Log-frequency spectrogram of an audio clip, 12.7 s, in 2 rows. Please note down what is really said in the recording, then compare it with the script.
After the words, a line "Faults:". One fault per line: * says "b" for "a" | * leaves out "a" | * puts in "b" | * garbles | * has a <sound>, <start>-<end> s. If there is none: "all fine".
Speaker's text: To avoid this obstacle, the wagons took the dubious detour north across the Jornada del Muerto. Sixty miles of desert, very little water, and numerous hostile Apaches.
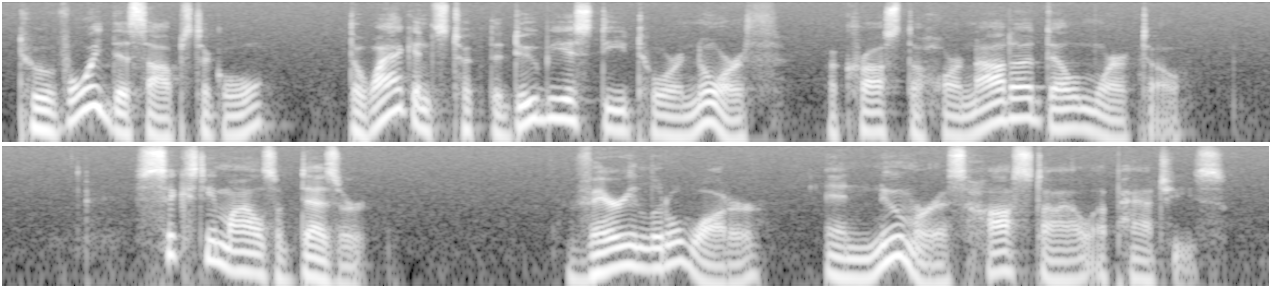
To avoid this obstacle, the wagons took the dubious detour north across the Jornada del Muerto. Sixty miles of desert, very little water, and numerous hostile Apaches.
Faults:
all fine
